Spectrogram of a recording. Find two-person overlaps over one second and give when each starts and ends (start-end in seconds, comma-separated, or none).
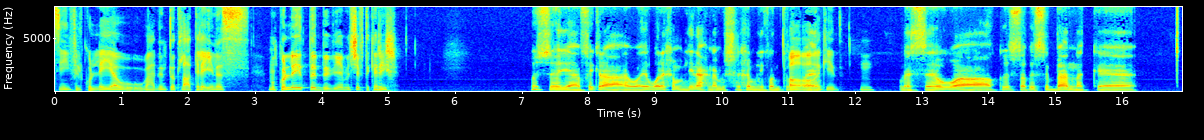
none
